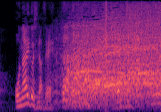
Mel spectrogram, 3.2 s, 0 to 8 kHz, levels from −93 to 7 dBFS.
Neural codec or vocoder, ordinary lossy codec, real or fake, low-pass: none; none; real; none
